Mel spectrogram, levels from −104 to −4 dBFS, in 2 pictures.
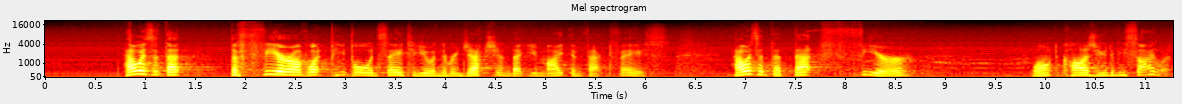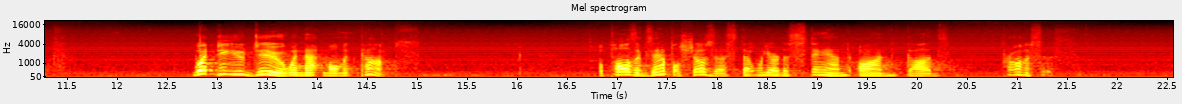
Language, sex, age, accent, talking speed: English, male, 40-59, American, 145 wpm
